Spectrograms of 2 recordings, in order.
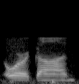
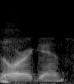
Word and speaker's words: Oregon: I mean, I have some family back east, and they pronounce it out east, Oregon. – Amateurs. – It's like it's Oregon, so I kind of get a little bit mad.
